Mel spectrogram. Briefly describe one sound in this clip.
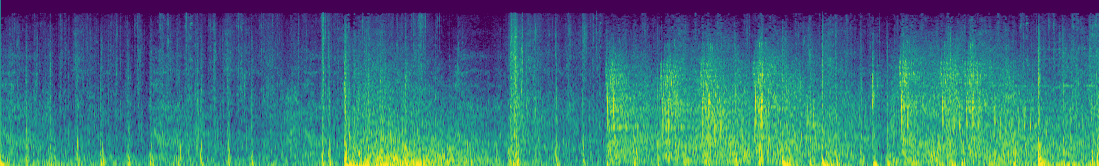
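Footsteps run quickly on a hard floor.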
